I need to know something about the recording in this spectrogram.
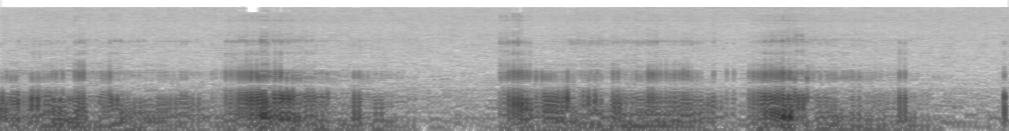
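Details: Slowed purring from a domestic cat, a soft low buzzy drone pulsing rapidly, growing and fading with each breath over several even cycles, quiet between swells.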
